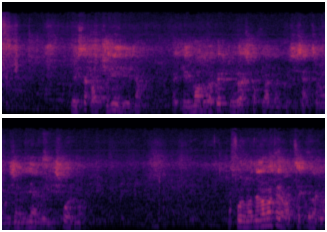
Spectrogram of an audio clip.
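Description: A man speaks calmly close by, with short pauses.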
